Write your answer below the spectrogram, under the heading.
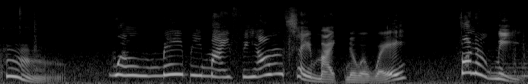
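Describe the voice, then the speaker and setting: A cartoonish character voice goes at a very slow pace over clear background noise. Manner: chatty, with cawing "gra" sounds and chuckles.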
